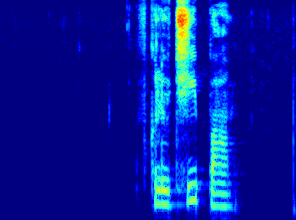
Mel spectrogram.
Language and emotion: Russian, neutral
